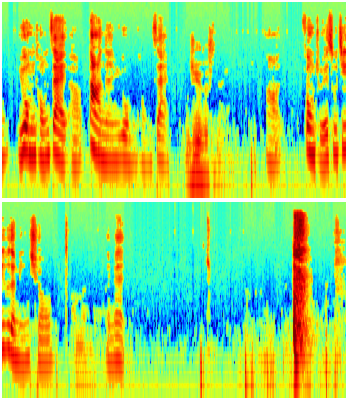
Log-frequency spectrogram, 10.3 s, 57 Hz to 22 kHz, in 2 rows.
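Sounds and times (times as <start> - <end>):
speech: 0.2 - 3.4, 4.0 - 7.1
harsh cough: 9.6 - 9.9.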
